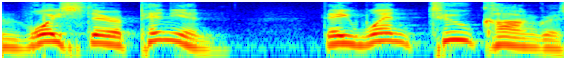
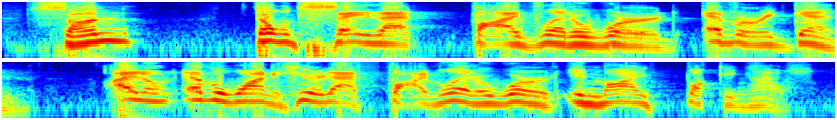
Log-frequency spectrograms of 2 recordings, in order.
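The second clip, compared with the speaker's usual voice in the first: stern parent; 2 semitones higher, 4 dB louder than usual. Acted. A father scolding his son over saying Trump, loud. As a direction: bark it like an angry dad forbidding a word.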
